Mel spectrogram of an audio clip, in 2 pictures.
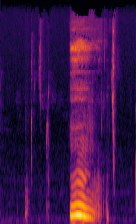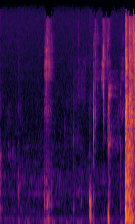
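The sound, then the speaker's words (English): Quiet slurping sips of coffee and small mouth clicks, broken by a loud, drawn-out voiced hum of satisfaction, then a few more soft swallows and a brief rustle at the end. “Oh, and I forgot, I was so busy looking at the garden, I even forgot to sip my coffee.”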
